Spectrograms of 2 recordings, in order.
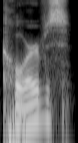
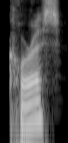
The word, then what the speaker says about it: Chorus: scorn another one called chorus but the U in that is actually a v so it looks like corves but it's actually pronounced chorus saw some footage from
